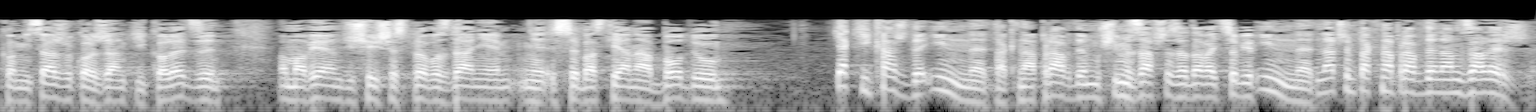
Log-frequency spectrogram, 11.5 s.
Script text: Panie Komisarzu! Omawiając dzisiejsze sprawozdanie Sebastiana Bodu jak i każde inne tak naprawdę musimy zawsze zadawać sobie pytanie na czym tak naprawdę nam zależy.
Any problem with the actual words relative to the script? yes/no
yes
